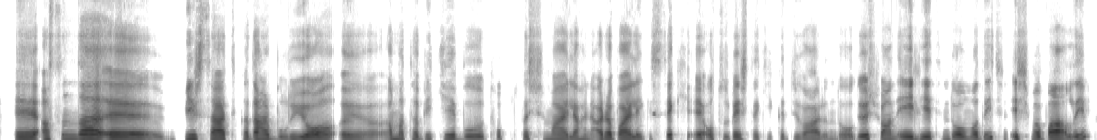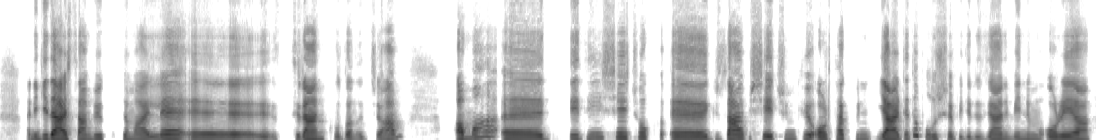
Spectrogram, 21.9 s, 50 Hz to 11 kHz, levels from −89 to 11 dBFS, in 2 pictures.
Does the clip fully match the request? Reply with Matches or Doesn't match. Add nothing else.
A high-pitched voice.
Matches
